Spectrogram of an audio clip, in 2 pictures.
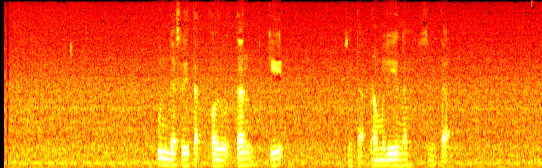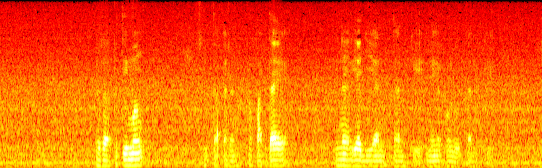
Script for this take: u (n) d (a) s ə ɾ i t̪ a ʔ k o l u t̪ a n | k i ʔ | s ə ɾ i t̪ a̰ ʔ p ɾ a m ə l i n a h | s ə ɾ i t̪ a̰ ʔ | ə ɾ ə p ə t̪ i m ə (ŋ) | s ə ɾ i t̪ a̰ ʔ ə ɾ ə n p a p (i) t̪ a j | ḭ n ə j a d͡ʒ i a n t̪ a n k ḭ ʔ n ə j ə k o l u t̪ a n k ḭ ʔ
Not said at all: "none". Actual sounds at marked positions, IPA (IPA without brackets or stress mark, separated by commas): n, a, ŋ, a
